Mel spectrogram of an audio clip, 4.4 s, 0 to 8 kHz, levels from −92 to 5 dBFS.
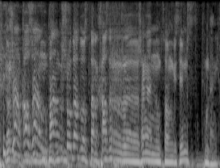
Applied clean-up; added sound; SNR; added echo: none; none; none; none.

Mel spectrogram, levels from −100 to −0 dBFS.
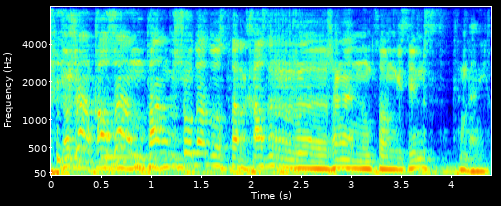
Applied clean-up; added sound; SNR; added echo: none; Plucked string instrument; 17 dB; reverberation time 0.7 s.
